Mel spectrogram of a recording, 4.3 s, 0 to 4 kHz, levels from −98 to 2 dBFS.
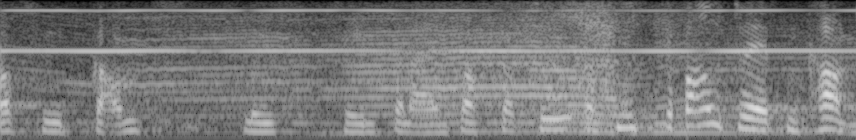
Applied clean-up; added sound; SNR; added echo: none; Motorcycle + Wind instrument, woodwind instrument; 3 dB; none.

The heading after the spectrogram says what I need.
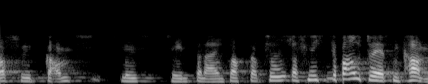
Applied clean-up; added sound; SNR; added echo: neural mask model Resemble Enhance denoiser.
